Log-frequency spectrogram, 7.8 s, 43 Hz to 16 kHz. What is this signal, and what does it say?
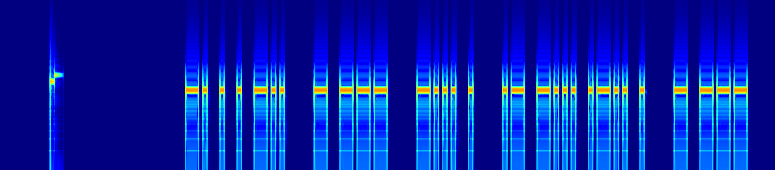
Morse code, heard as a keyed tone, about 28 wpm, 700 Hz. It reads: NEED TO BE ABLE TO
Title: Sets of 5 Words Encore 28wpm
